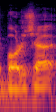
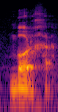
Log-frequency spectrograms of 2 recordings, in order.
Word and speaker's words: Borja: Pero, y Rodrigo de Borja, claro, porque Borgia es la pronunciación o castellana y valenciana medieval o italiana, pero en español en castellano es Borja, por supuesto.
